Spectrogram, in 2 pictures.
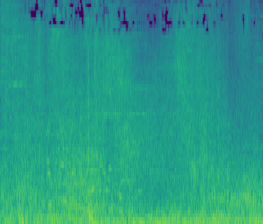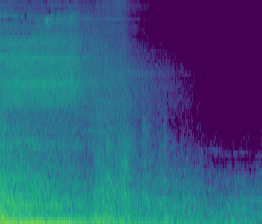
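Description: A loud magical explosion booms and then fades away.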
